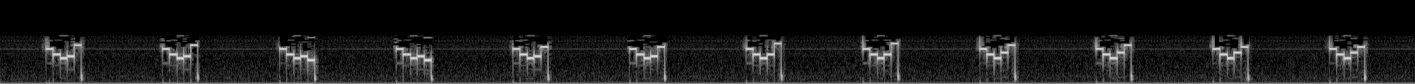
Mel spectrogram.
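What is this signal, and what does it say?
Five-tone selective call (ZVEI), heard as quick runs of five tones, tones of about 70 ms. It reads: 85340 85340 85342 85342 85349 85349 85355 85355 85360 85360 85369 85369
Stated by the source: ZVEI five-tone selective call received on SDR.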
